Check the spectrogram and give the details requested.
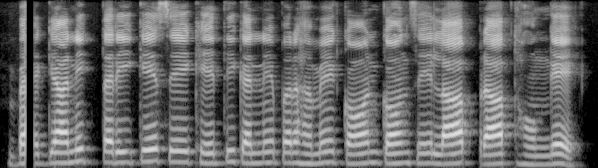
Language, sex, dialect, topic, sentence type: Hindi, male, Garhwali, agriculture, question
